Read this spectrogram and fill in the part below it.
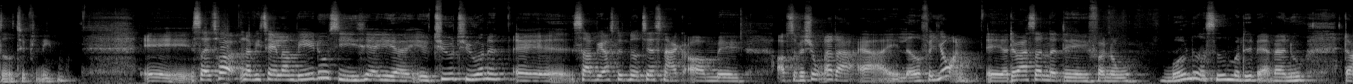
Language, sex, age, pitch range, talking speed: Danish, female, 30-49, 170-240 Hz, 215 wpm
